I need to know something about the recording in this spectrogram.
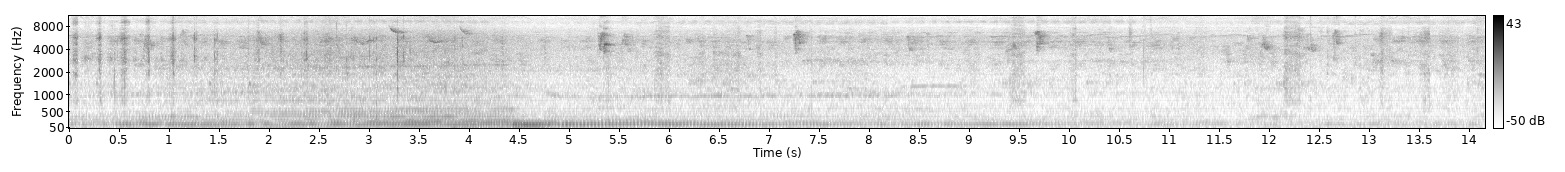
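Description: Birds chirping outdoors, with scattered small clicks and scrapes of bark being peeled by hand and knife from a freshly scored Brazilian grape (jaboticaba) branch. A low drone swells over the first few seconds and fades out by about the middle.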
